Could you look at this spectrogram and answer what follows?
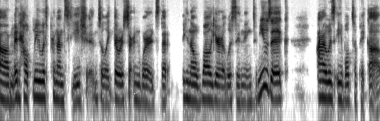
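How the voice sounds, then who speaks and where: Recorded with a dry, close sound with no echo, a woman with a fairly low pitch talks at a moderate pace with fairly even intonation. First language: Spanish. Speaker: Spanish teacher co-host. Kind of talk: casual chat.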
